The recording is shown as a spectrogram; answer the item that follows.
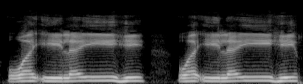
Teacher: We feel the ya but do not grab it. Feel the ha at the end. From the bottom of your throat. · Hamza is clean from the bottom of your throat. Ilayhi, ya with sukoon again following fatha, again a diphthong, a letter of lean. We feel the ya but do not grab it.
